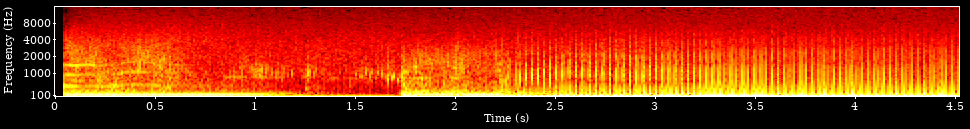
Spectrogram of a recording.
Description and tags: res out 07
In the pack increasing sequence number corresponds to increasing overall feedback gain.
feedback-system, chaos, computer-generated, synth, neural-oscillator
